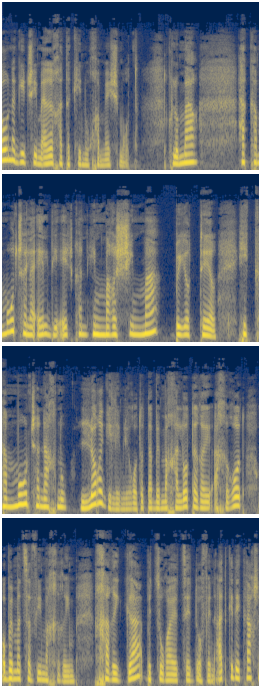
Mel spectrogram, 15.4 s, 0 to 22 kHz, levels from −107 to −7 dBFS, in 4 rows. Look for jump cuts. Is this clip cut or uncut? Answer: cut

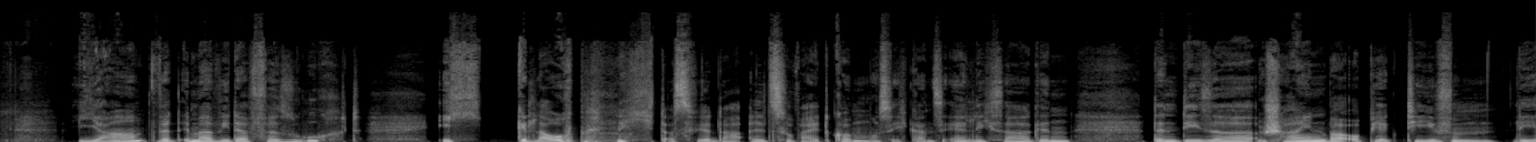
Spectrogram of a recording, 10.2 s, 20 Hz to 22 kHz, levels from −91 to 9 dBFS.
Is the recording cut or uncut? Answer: uncut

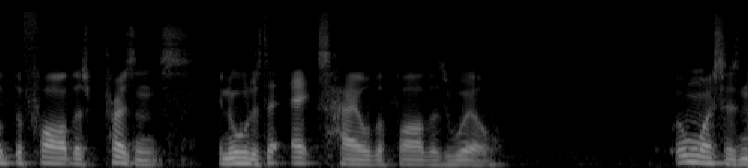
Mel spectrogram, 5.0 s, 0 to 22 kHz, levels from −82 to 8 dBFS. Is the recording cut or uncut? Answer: cut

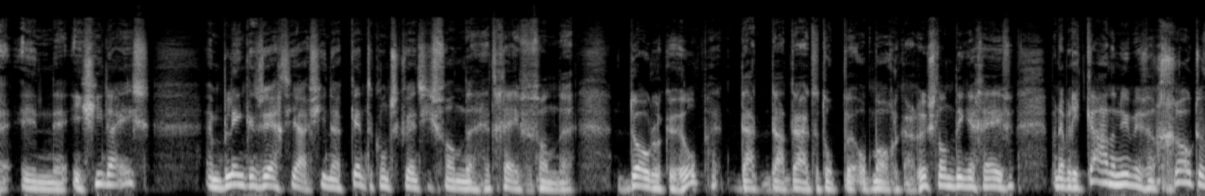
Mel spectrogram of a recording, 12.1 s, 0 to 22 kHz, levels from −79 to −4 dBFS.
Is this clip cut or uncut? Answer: uncut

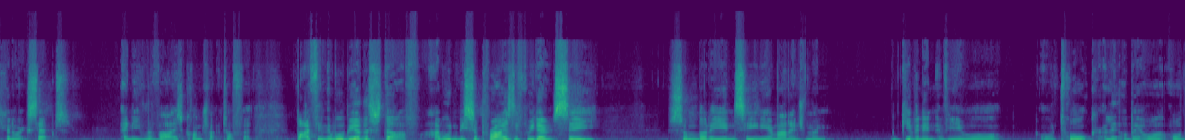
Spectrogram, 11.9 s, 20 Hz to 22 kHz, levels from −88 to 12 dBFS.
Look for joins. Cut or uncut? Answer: uncut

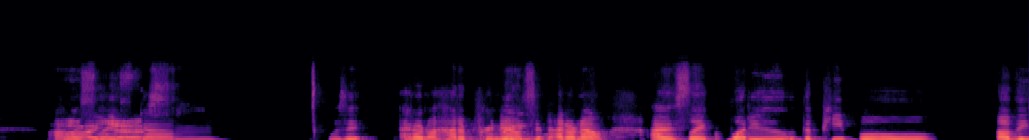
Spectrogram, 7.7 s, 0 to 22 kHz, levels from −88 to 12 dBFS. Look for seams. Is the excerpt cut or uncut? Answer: cut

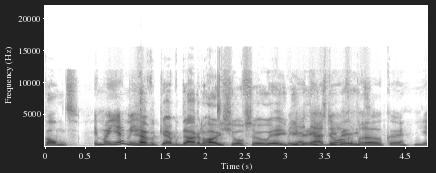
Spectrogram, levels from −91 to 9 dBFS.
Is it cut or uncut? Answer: uncut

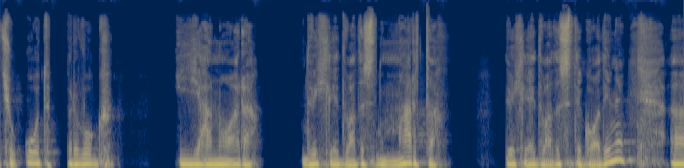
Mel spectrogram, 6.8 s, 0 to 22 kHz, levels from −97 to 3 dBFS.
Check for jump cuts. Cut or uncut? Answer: cut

